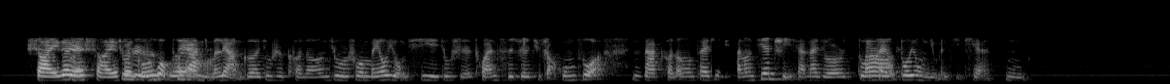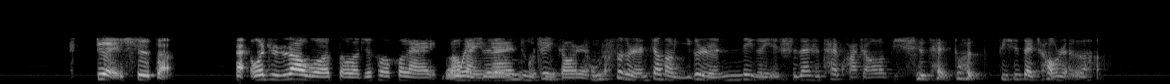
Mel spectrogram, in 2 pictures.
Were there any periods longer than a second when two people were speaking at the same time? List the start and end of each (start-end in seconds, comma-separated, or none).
0.7-2.2, 16.2-17.8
